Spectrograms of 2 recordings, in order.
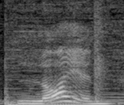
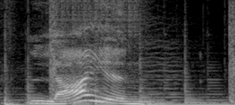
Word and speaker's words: lion: The correct pronunciation to this is lion. Sometimes you might say loyan, but no, it's not loyan, it's lion.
